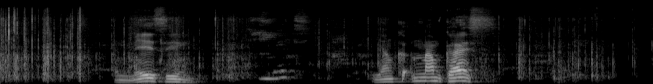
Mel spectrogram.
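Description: A plastic snack wrapper crinkles in a man's hands.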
